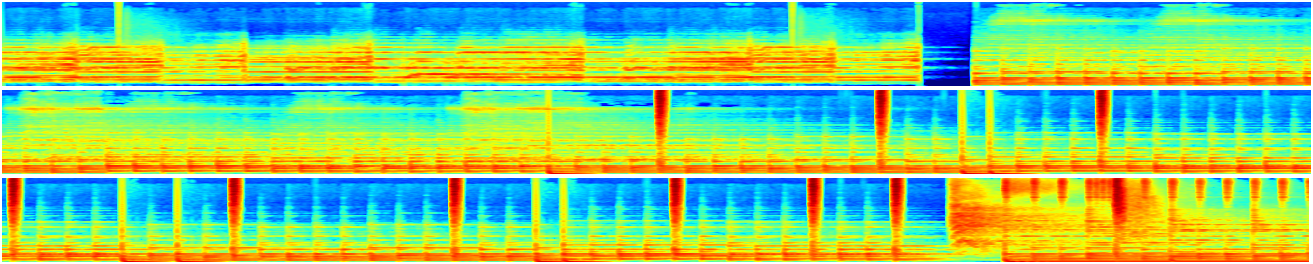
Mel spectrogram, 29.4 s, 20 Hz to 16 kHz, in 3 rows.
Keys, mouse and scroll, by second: 0.8 click, 1.7 e, 8.6 click, 9.3 ctrl+a, 12.4 click, 13.2 ctrl+a, 15.1 click, 17.7 ctrl+a, 18.9 click, 20.2 ctrl+a, 21.6 click, 22.3 ctrl+a, 24.8 click, 25.3 scroll down 2, 26.4 scroll up 2, 27.1-28.1 drag, 28.1-28.8 scroll up 2, 28.8-29.4 drag.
